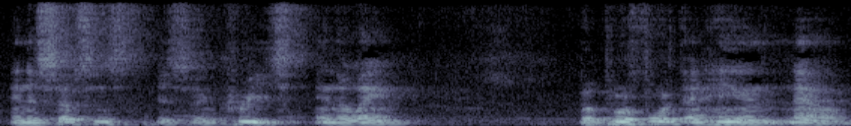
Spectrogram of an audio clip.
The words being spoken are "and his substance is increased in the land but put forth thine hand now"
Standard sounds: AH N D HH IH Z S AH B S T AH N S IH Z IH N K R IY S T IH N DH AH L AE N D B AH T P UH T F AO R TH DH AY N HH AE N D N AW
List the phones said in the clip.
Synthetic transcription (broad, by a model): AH N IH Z S AH B S T AH N S IH Z IH N K R IY S T IH N DH AH L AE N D B AH T P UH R F AO R TH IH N HH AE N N AW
